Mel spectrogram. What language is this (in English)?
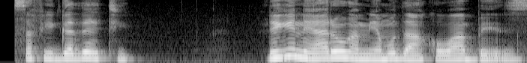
Kikuyu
